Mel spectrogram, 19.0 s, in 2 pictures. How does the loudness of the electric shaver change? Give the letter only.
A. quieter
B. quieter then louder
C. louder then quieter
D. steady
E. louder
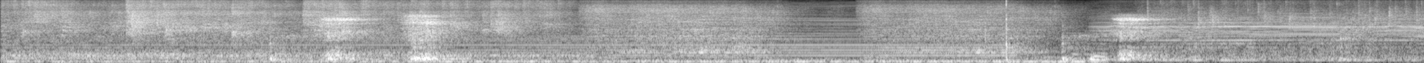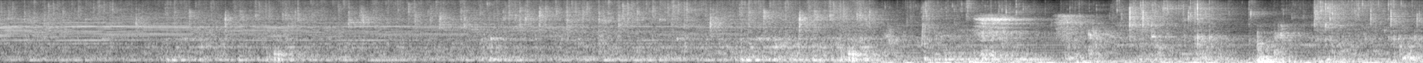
C.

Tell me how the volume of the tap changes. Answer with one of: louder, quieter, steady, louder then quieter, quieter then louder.
quieter then louder.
